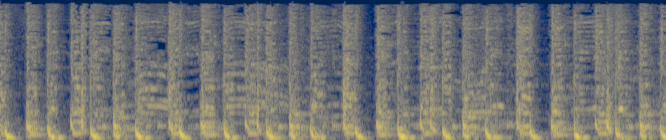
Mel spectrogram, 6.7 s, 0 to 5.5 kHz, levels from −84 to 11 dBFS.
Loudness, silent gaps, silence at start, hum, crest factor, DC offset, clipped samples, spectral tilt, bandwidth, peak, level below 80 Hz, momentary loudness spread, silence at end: -13 LUFS; none; 0 s; none; 12 dB; under 0.1%; 0.3%; -8 dB/octave; 5.4 kHz; 0 dBFS; -18 dBFS; 2 LU; 0 s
